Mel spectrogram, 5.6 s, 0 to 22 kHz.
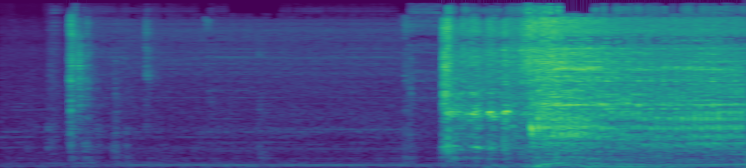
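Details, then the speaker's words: Audi D2 S8 V8, first start in about a year after a 2020 crash, serpentine belt off: loud idle with raspy scraping that persists without the belt; crank pulley found interfering with something. "I have the shirt belt off but it was still making that noise with the belt off but what I found is actually the crank pulley is interfering with something"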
